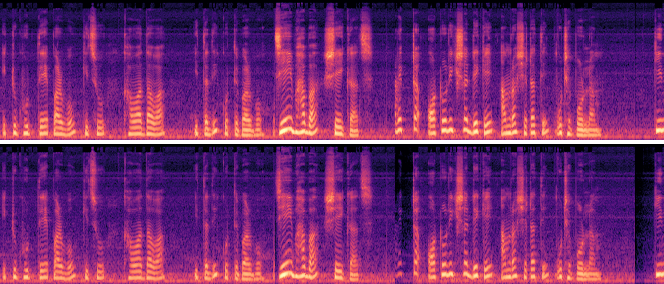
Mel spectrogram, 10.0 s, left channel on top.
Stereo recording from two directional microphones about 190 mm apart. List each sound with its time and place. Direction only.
0.0 s a woman's voice: 15° left (ahead or behind)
